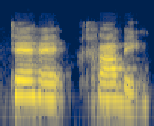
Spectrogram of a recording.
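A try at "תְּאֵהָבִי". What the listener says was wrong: Try to put the accent on the last syllable now. Te'ehavi. Te'ehavi.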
